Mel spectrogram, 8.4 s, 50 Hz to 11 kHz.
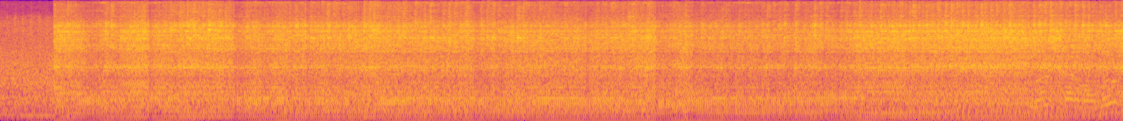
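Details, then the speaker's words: Brush cutter (40/60/80-tooth blade), test run after fitting the teeth blade with both grills seated and the reverse-thread nut tightened. Loud, steady high-revving two-stroke buzz with no shudder or wobble; blade runs true, ready for cutting, normal running. "Ready ಆಗಿದೆ ನೋಡ್ತಾ ಇರಬಹುದು ಕಟಿಂಗ್ಸ್ಗೆ ready ಆಗಿದೆ use ಮಾಡಬಹುದು"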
